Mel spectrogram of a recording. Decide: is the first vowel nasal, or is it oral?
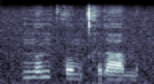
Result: oral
